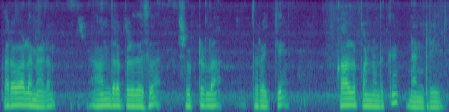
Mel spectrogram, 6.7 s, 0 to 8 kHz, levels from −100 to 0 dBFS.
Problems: constant background noise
